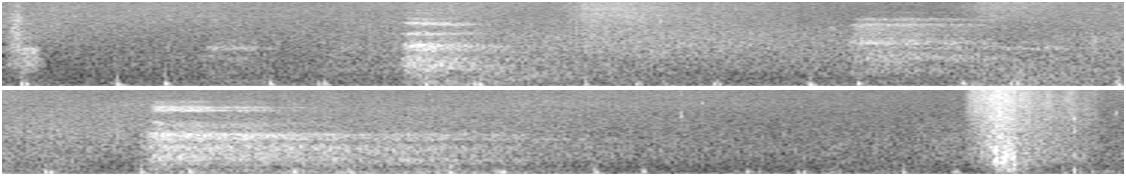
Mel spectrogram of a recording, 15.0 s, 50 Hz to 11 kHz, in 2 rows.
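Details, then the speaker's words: Fictional audio roleplay (ASMR), not a clinical recording: steady, soft, low heartbeat thumps at about 68 beats a minute, with faint breathing and rustling in the background; a regular heartbeat. "Odd question, but would you like to feel my heartbeat? Here, come close. I promise you, nobody's watching but me. You hear it? Soft, alive."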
